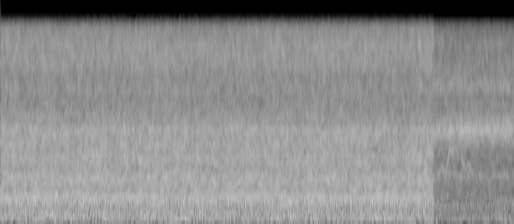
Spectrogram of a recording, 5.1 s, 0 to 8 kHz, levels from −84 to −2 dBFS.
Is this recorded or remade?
remade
